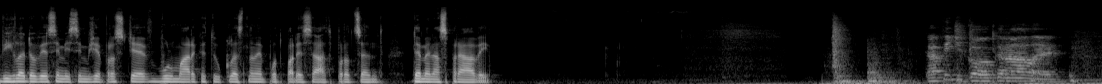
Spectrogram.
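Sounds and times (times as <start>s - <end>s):
speech: 0.0s - 5.1s, 9.3s - 10.8s
quiet hiss: 2.3s - 11.0s
door opening: 8.2s - 9.3s.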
